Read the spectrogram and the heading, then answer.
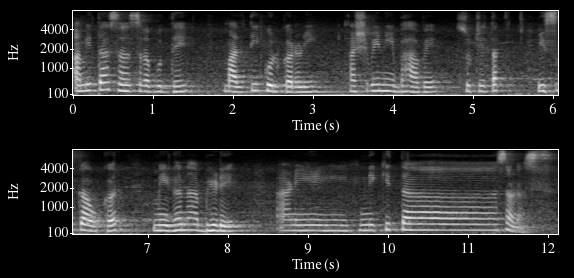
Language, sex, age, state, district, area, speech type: Marathi, female, 45-60, Maharashtra, Pune, urban, spontaneous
